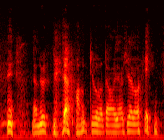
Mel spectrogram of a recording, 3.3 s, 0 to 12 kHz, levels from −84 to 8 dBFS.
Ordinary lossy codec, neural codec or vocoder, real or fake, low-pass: none; codec, 44.1 kHz, 3.4 kbps, Pupu-Codec; fake; 10.8 kHz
